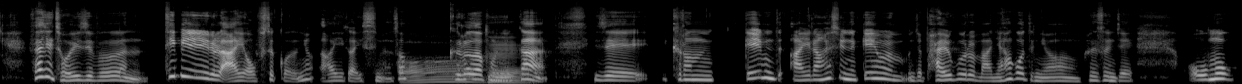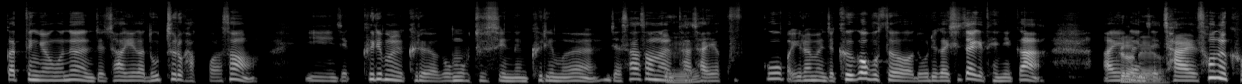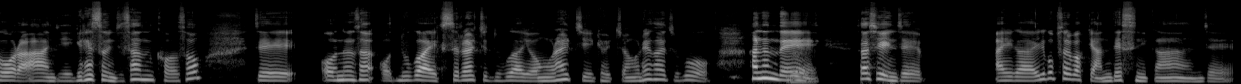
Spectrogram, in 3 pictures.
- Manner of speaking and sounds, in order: laughing while speaking: "해서"
- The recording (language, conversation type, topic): Korean, podcast, 집에서 간단히 할 수 있는 놀이가 뭐가 있을까요?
